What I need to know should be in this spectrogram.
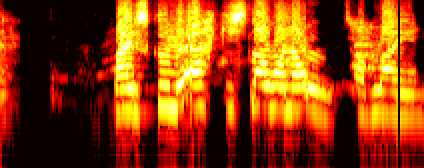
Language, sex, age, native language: Icelandic, male, 12, Icelandic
